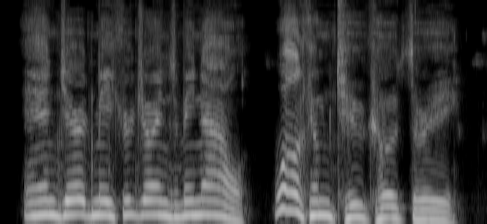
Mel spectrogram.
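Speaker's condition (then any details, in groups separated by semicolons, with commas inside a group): Parkinson's disease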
